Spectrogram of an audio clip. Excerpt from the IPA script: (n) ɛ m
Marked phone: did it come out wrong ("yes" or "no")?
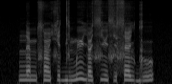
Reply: no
